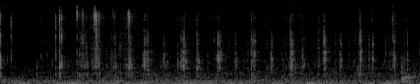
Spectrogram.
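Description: Long red nails scratch the waistband and front fabric of worn, light-wash cotton denim shorts. A quiet, rapid run of short, dry scraping strokes sounds bright and crisp over a faint low rumble, with a few sharper ticks standing out near the start.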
